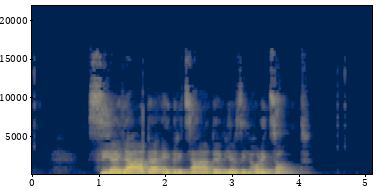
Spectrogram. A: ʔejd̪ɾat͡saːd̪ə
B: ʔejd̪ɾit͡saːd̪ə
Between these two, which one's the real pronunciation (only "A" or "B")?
B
